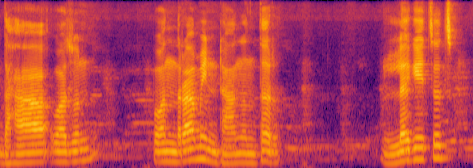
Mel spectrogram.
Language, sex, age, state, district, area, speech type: Marathi, male, 45-60, Maharashtra, Osmanabad, rural, spontaneous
